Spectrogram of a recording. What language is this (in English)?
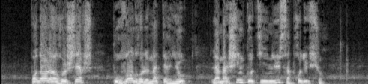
French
